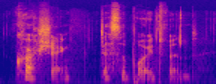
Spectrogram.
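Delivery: hushed, mock-tragic whisper; dramatic whisper. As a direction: breathe it out like a tragedy. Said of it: "That's a bit dramatic".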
